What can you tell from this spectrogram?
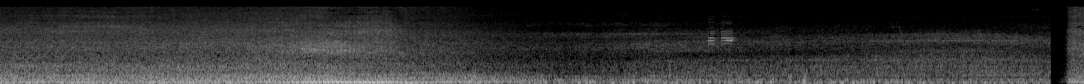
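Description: Road and traffic noise on a motorcycle ride: a steady rush of wind and engines, with a louder vehicle passing about three seconds in and a brief high-pitched beeping around seven seconds in.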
